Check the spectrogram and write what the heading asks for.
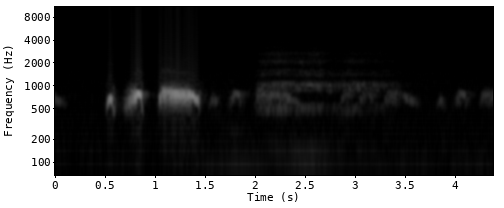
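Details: Morning decoy cooing of a spotted dove calling wild doves; short coos and a loud long coo, then a fainter overlapping coo phrase over a low background hum.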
